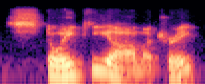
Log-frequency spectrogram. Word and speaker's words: stoichiometry: saying that at first but that's how you pronounce it stoichiometry and we're going to be using sort of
